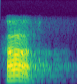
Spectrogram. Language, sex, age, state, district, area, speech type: Odia, male, 30-45, Odisha, Nayagarh, rural, conversation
